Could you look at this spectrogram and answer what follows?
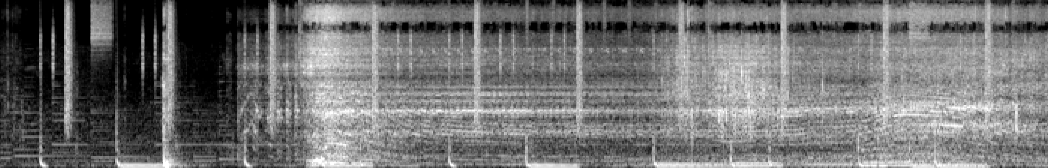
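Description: An upgraded Lada car engine starting up after brief clicks and clunks, then settling into a steady, loud idle with occasional revs, close by, in Ukraine.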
